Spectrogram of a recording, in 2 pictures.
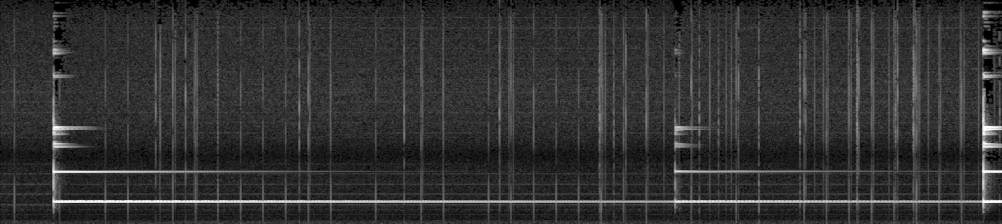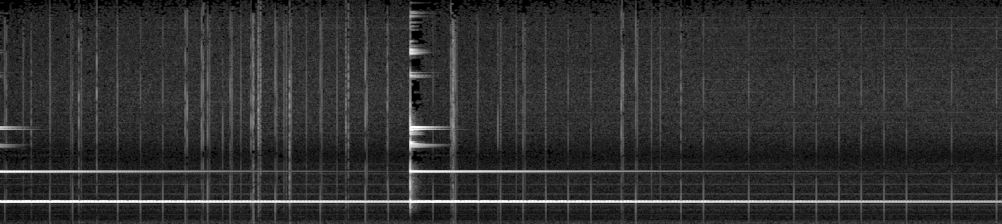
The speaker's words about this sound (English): And I'm going to ring some bells, and you can follow with your attention the sounds of the bells until they stop.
